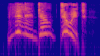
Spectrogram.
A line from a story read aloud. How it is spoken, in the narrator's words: shrieked the elder of the two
